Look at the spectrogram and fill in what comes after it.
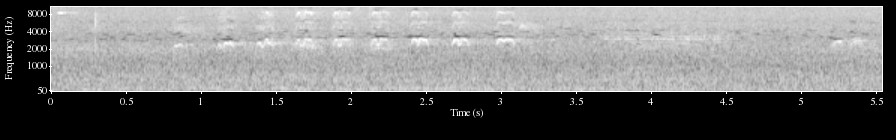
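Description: A bird calling a quick run of short, high notes, about four a second, over a steady outdoor hiss.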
